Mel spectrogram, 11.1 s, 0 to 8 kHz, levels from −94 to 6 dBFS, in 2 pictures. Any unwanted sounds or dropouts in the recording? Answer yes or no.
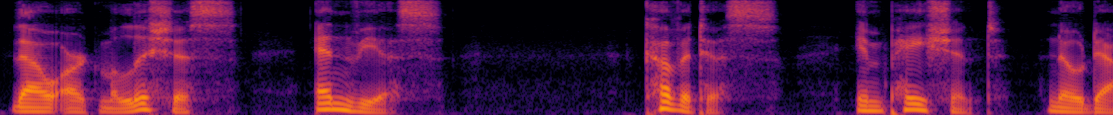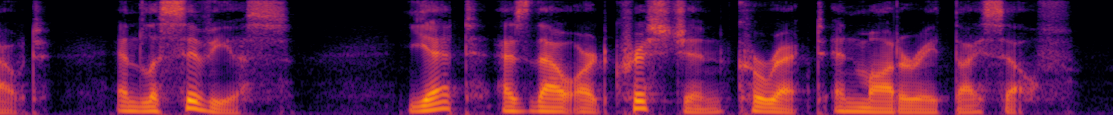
no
